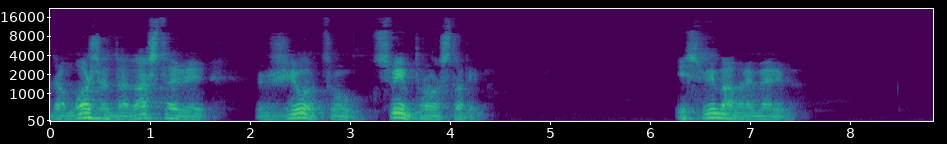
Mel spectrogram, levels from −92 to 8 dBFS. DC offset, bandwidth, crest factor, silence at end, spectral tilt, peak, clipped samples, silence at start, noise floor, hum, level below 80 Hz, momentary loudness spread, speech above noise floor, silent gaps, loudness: under 0.1%; 16 kHz; 24 dB; 1.4 s; -5.5 dB/octave; -4 dBFS; under 0.1%; 0 s; -86 dBFS; none; -66 dBFS; 16 LU; 60 dB; none; -26 LUFS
